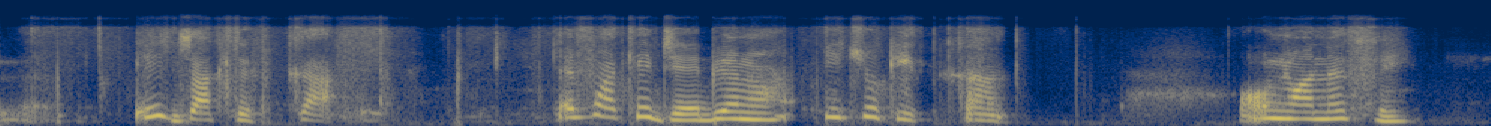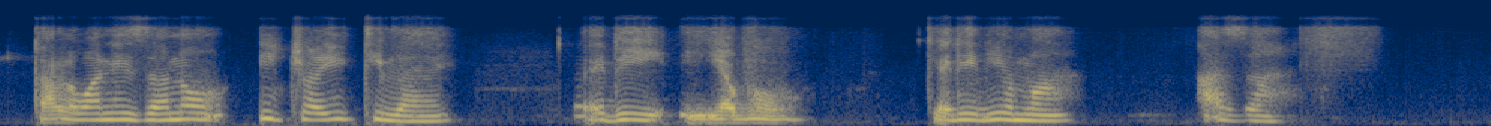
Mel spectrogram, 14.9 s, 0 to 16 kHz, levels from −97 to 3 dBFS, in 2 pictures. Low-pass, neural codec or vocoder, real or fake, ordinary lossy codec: 7.2 kHz; codec, 16 kHz, 1 kbps, X-Codec, HuBERT features, trained on general audio; fake; Opus, 24 kbps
